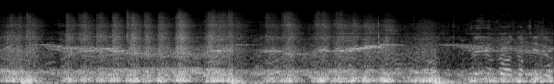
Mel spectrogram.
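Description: A brass band plays a lively tune outdoors.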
